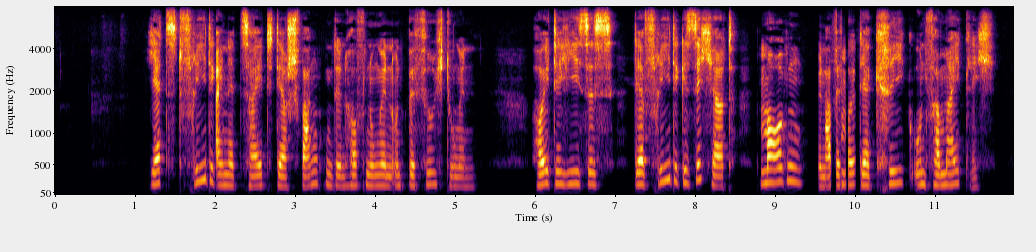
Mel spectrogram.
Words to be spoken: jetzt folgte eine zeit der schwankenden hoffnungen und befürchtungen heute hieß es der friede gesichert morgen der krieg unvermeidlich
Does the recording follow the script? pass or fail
fail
